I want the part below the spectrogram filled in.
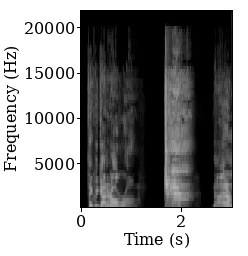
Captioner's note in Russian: Лекс смеётся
